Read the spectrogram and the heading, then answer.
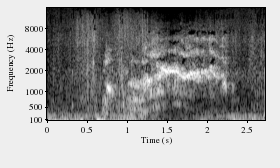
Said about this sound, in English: How big is that one boar, would you say? You can see his scrotum. He's a big male. He's probably close to 320, 330 pounds. See, he's challenging that other boar right there.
